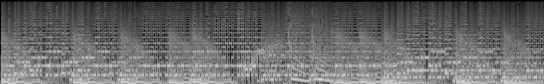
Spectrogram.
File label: X-Music Remix, CSG8580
